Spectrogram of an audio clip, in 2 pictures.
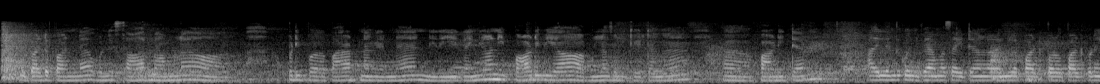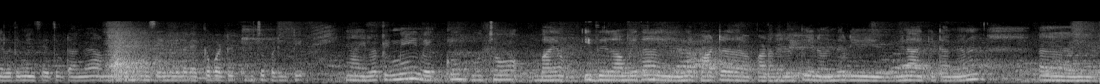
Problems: none marked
